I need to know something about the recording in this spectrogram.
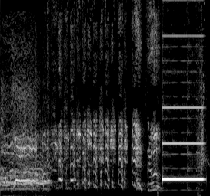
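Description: An elderly man laughs loudly and heartily.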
